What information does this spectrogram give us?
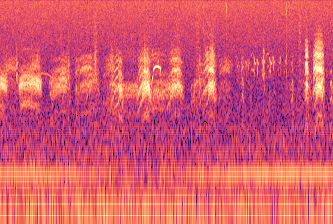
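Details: A Short-eared Owl in Iceland gives a run of harsh, nasal, barking calls, several per second, over a steady low hum.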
